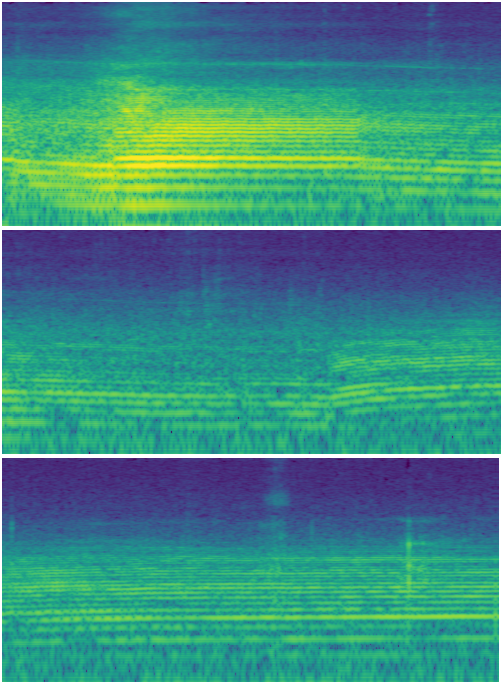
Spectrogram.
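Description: A motor vehicle's engine hum that swells to its loudest about a second and a half in, then fades over the next few seconds and carries on more faintly.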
